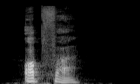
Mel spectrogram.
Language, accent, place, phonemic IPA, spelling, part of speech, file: German, Germany, Berlin, /ˈɔpfər/, Opfer, noun, De-Opfer.ogg
- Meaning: 1. sacrifice 2. victim 3. loser, wimp (someone weak or dependent; one who cannot stand up for themselves)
